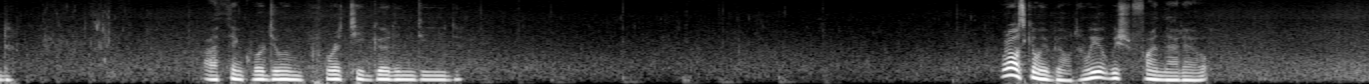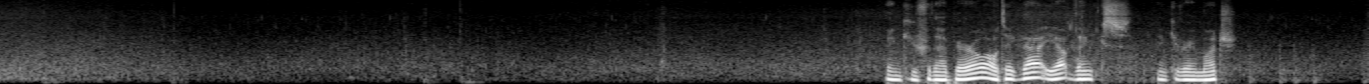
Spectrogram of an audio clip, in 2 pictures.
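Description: Rain patters on the sea.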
